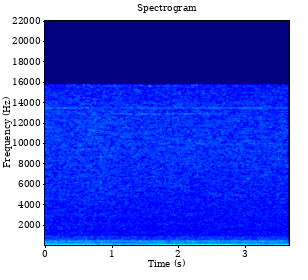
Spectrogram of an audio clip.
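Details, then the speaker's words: Lincoln MKT after fuel pump replacement for lean codes P0171/P0174: low, steady, smooth idle with no knocks or hunting. Total fuel trim on Bank two is within plus or minus 10%, so it is no longer running lean. "okay so this engine is no longer running lean this is fixed guys I love the numbers that I'm looking at okay"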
